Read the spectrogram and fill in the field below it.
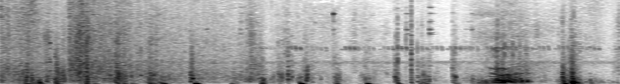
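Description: A knife cuts and tears through an animal hide.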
